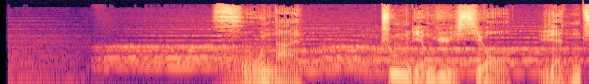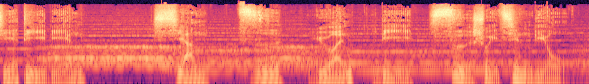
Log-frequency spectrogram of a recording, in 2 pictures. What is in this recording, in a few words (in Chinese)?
男, 厚重大气 成熟厚重; 陕西省湖南商会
